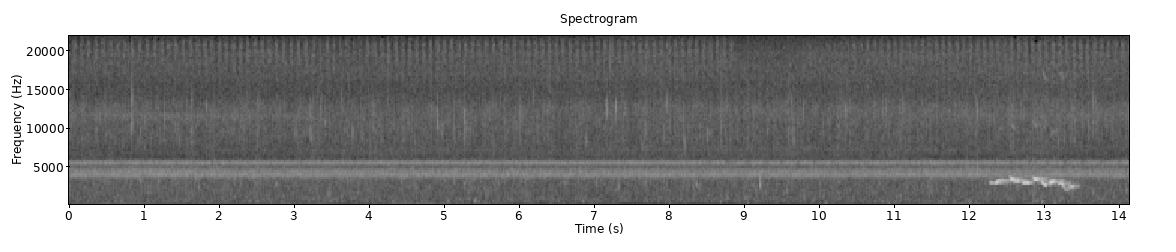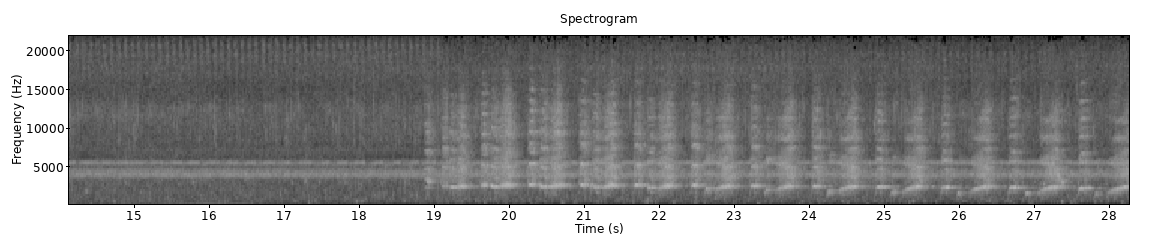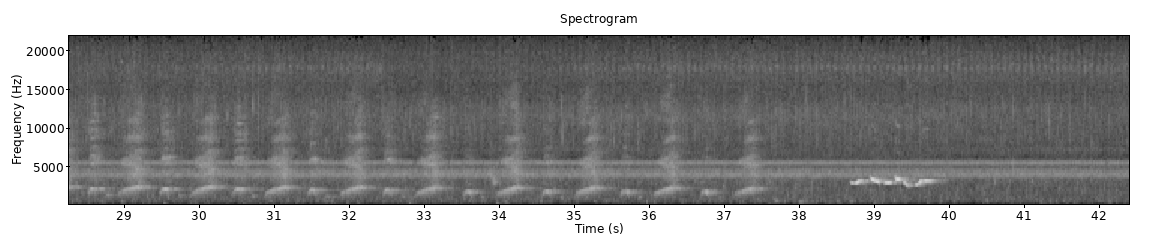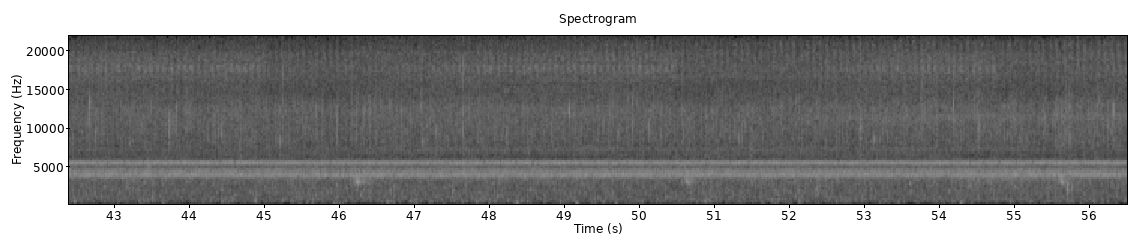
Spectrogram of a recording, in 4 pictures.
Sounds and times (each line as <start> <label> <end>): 0.0 Stream 56.5
12.3 Bird calls 13.5
38.7 Bird calls 39.9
